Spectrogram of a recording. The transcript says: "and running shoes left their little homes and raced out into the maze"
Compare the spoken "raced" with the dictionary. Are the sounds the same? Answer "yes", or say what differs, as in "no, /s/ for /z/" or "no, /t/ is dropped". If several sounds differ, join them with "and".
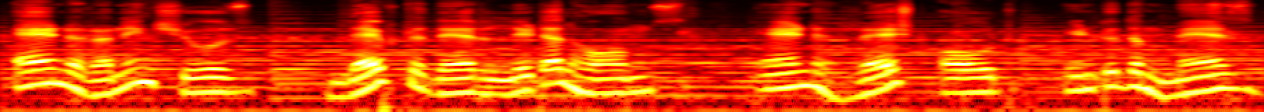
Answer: no, /ʃ/ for /s/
